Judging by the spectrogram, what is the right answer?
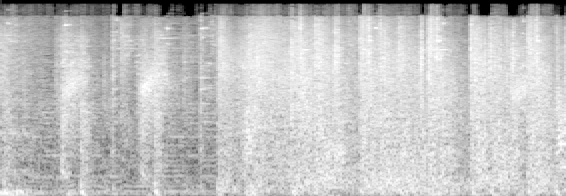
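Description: Shotgun blasts in the dungeon shooter Enter the Gungeon, a string of punchy shots repeating roughly every half second before blending into a dense, continuous barrage of gunfire and impacts.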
